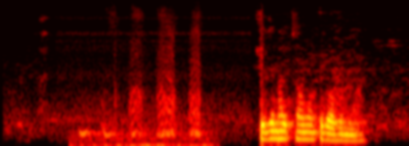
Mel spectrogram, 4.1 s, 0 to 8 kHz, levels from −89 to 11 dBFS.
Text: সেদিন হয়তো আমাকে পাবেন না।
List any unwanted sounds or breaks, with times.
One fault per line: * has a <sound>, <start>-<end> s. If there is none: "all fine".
* has a squeak, 0.7-2.2 s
